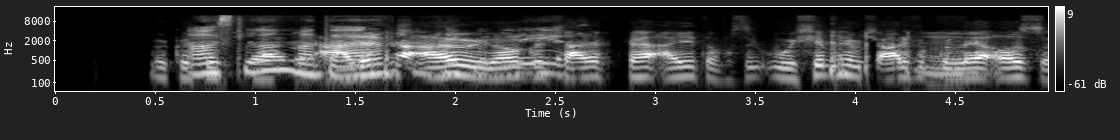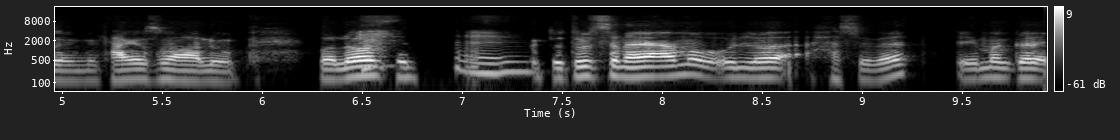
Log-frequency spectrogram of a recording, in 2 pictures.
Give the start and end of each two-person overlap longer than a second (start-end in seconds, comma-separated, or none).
0.7-2.6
